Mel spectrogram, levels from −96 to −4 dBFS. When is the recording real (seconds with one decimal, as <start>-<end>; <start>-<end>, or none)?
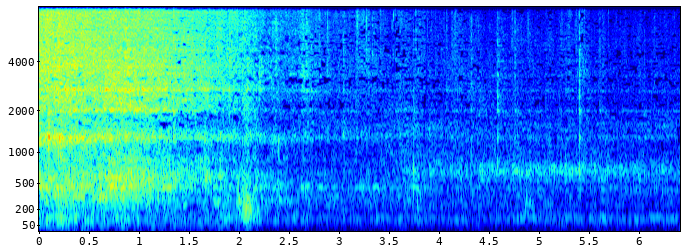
0.0-0.5; 1.2-1.6; 2.6-6.4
